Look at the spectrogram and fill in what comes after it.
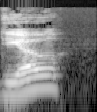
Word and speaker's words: Ryo: It's spelled R-Y-O. And Ryo, but a lot of people call it Dio. – Or Ru. Ru.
